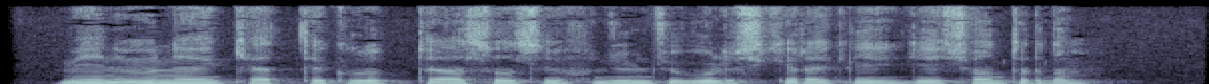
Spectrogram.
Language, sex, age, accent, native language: Uzbek, male, 19-29, Toshkent shahri, Uzbek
